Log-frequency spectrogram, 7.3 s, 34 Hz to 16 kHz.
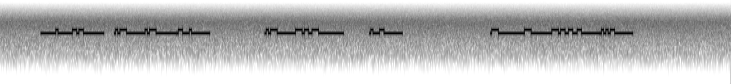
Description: TTY/TDD text telephone tones (45.45 baud Baudot), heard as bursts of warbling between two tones, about 400 Hz shift, 1600 Hz centre. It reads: LZZCZ MUMM IS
